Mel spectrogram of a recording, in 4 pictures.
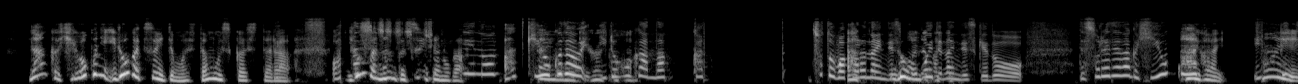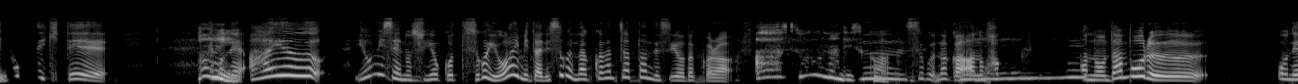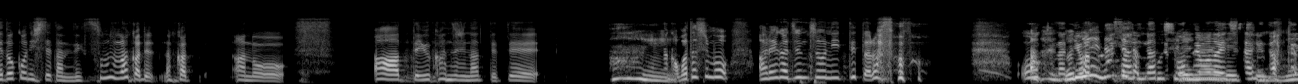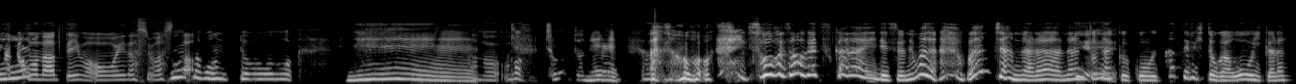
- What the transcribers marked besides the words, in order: distorted speech; other background noise; laughing while speaking: "その"; laughing while speaking: "あの"
- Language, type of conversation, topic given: Japanese, unstructured, ペットがいることで幸せを感じた瞬間は何ですか？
